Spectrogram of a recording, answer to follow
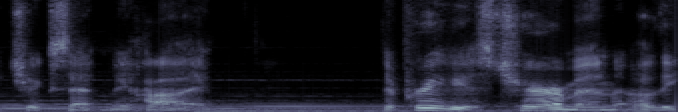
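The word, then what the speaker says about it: Csikszentmihalyi: code of inherent motivation mihai chiksen mihai pronounced mihai chiksentmihai the previous chairman of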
